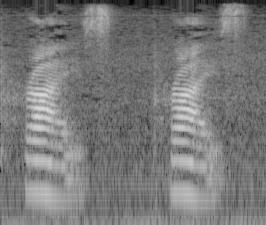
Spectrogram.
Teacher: down here is voiceless you will not feel vibration here again R will begin without vibration and then you'll add your voice as we move into I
